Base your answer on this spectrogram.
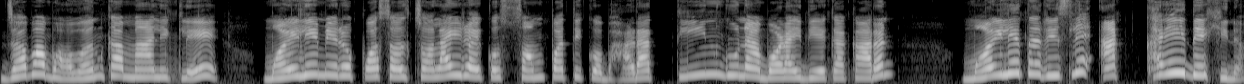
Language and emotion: Nepali, angry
